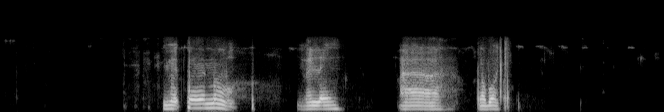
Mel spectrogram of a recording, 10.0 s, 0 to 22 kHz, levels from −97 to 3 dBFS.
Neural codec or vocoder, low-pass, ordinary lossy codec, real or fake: codec, 16 kHz in and 24 kHz out, 2.2 kbps, FireRedTTS-2 codec; 5.4 kHz; Opus, 16 kbps; fake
